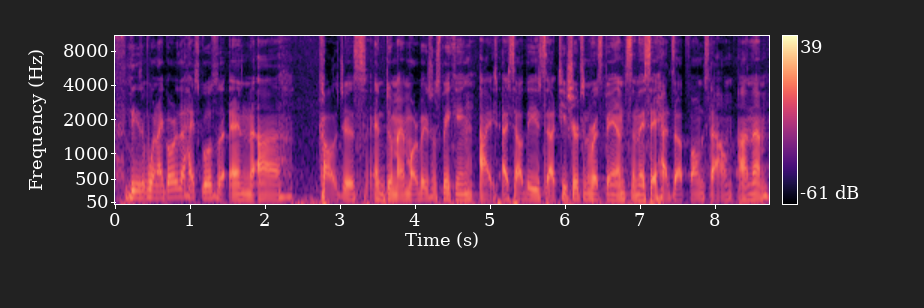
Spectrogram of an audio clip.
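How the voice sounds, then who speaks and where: A man talks at a fairly quick pace in a fairly low pitch. His loudness stays very even, with ordinary pitch variation. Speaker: motivational speaker, car crash survivor. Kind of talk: interview testimony. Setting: studio with live audience. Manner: halting, with word-finding difficulty.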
